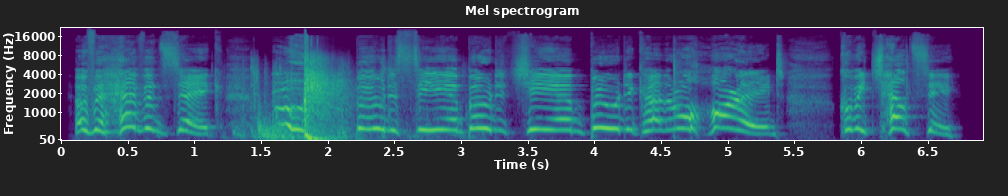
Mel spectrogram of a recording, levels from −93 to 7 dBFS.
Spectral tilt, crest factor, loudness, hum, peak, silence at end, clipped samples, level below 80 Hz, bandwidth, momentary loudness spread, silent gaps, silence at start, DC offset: -4 dB/octave; 20 dB; -21 LUFS; none; -2 dBFS; 0.2 s; under 0.1%; -40 dBFS; 19.5 kHz; 11 LU; none; 0.1 s; under 0.1%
